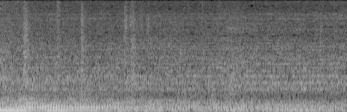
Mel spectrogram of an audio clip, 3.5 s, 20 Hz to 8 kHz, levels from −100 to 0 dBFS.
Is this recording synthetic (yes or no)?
no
